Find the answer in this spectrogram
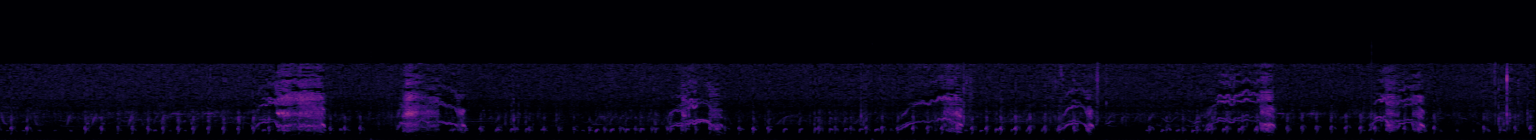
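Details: Four Eurasian bittern chicks at a reedbed nest on Lake Engure, Latvia, fed by the female in May morning; fast trains of short ticking begging notes broken by louder, harsher rising squeals every second or two.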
